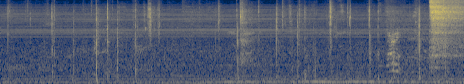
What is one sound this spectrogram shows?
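Tennis shoes squeak on a hard court.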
